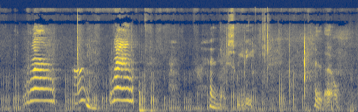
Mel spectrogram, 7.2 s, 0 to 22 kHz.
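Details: Two F2 Savannah cats, a female and a male, in a happy greeting; one gives two clear, drawn-out meows while a woman talks softly to it.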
